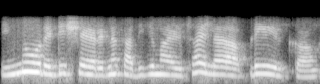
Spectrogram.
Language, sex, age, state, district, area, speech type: Tamil, female, 18-30, Tamil Nadu, Cuddalore, urban, conversation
